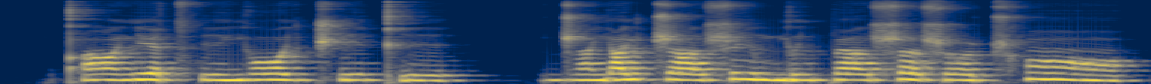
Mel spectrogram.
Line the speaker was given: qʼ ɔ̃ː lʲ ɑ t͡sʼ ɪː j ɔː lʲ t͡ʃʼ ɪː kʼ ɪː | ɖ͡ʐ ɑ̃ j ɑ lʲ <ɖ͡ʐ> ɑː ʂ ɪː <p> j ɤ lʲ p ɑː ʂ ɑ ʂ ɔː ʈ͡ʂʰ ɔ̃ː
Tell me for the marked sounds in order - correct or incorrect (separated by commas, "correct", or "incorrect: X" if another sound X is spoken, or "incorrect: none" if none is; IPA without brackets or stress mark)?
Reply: incorrect: ʈ͡ʂ, incorrect: m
